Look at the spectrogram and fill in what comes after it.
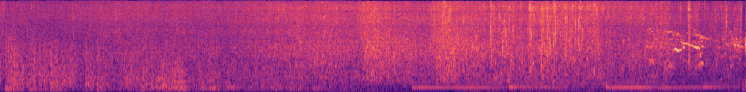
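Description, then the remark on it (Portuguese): A thunderstorm at sea: heavy rain hisses steadily while deep thunder rumbles and rolls, with churning water throughout and a low, steady droning tone joining in the second half. “No entanto, uma tormenta paralisou o possível resgate e dispersou a patrulha aérea, deixando Lin mais uma vez perdido no mar.”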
